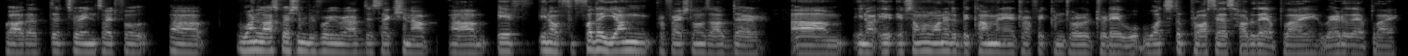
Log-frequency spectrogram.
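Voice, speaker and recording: Male podcast interviewer, low register, even intonation, conversational questioning. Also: a little fast.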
